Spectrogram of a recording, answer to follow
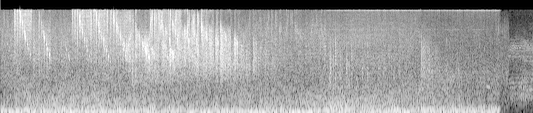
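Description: Ocean waves breaking: a loud, continuous rush of surf over a deep rumble, with hissing sprays that slide downward in pitch, most of them in the first half.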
